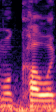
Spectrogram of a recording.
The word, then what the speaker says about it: Wakulla: This morning it was absolutely beautiful, so I decided to take a drive to Charles Adelson new home at the Wakulla Correctional Institution located in Wakulla County.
